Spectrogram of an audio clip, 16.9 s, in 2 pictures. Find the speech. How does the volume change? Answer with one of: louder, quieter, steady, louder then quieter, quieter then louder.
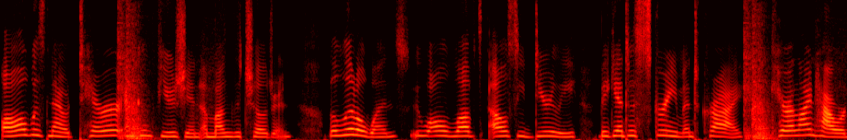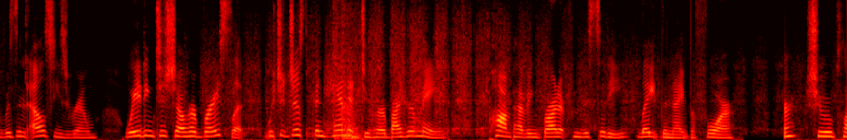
steady.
